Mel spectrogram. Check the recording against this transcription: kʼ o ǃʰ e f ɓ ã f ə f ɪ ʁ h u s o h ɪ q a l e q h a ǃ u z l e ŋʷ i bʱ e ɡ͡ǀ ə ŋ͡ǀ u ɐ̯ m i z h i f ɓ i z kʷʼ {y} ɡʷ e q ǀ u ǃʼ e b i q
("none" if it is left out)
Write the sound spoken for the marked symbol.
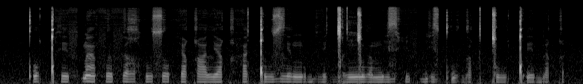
ɪ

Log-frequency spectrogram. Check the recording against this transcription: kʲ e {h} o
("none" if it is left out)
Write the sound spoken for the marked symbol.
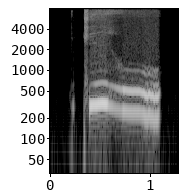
ɦ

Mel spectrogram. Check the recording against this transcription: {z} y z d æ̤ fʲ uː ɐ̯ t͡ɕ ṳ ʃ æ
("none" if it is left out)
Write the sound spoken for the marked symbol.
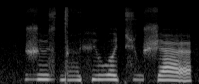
ʒ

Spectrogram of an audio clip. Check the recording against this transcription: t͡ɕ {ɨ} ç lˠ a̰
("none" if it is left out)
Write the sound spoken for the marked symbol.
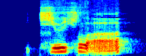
ɨ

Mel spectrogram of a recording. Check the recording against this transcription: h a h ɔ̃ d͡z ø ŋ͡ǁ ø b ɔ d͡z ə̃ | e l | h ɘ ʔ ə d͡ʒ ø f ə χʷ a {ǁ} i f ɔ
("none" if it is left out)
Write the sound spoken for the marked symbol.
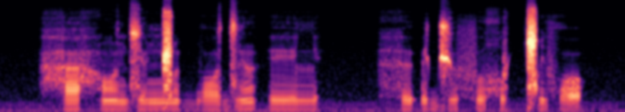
ǁ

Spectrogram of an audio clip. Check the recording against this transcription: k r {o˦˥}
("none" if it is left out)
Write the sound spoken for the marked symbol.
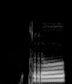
o˦˥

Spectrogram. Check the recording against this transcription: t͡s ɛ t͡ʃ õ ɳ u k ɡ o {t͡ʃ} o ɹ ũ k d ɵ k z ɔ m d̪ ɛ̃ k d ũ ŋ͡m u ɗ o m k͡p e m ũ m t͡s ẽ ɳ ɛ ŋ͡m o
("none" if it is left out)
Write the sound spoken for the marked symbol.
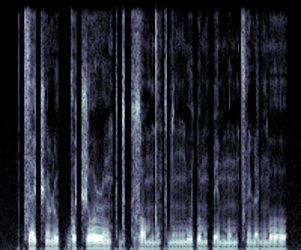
t͡ʃ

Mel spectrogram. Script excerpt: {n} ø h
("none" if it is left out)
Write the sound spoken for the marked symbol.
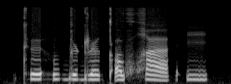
tʰ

